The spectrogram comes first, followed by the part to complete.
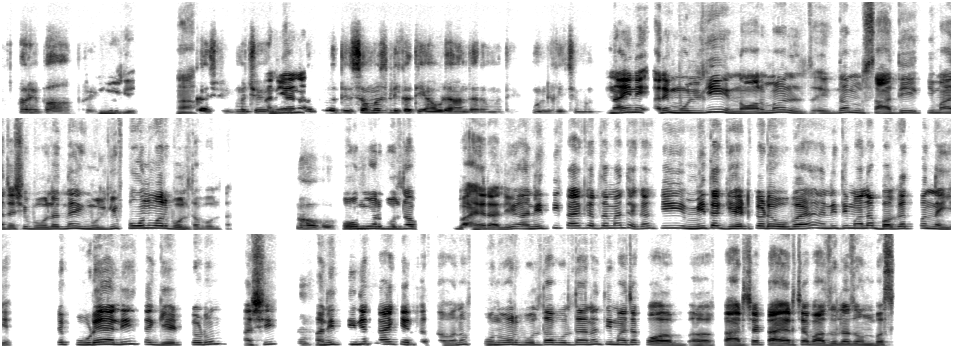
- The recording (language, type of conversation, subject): Marathi, podcast, एकट्या प्रवासात वाट हरवल्यावर तुम्ही काय केलं?
- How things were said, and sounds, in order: static; tapping; distorted speech; other background noise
